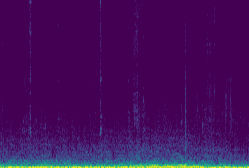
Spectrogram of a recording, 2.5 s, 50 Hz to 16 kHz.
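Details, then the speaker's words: Ford Taunus Coupe Fastback V6, unused for 13 years, on a test drive; steady deep engine drone, even, no knocks or misses; silencer slightly hitting chassis and generator noise noted elsewhere; engine runs normally. "the engine seems to run nice"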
